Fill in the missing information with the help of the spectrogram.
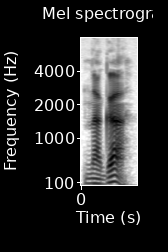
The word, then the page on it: noga: Russian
